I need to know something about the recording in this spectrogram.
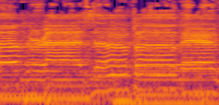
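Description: Music: a voice singing a slow worship song with long held notes over acoustic guitar.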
